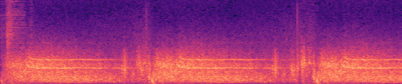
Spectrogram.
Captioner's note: gunfire pops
